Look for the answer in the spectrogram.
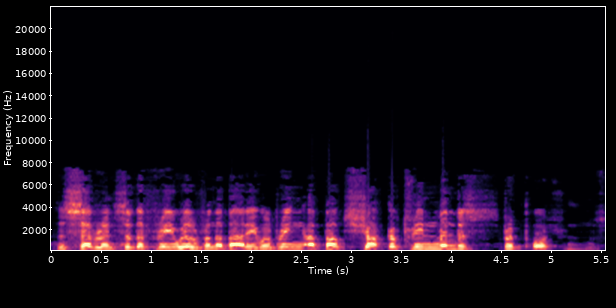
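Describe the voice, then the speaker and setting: Casting: grave alien leader-scientist, high voice, theatrical declamation, old sci-fi radio serial with dull lo-fi sound. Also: male voice, normal speed, a little mellow. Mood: commanding. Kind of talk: old-time radio sci-fi drama acting.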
